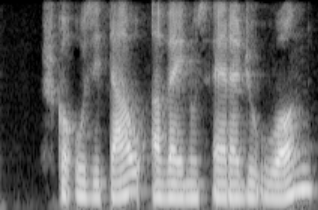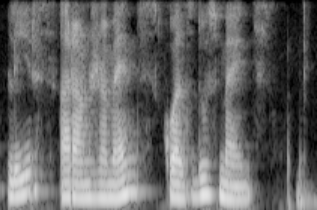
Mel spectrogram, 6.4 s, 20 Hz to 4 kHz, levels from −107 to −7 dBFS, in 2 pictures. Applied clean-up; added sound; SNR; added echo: none; none; none; none.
